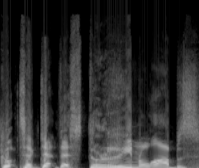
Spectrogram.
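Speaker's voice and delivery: terrible fake Scottish accent, loud and high. Host on stream acknowledging another Streamlab, in a terrible Scottish accent. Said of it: "He said in his terrid Scottish accent".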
